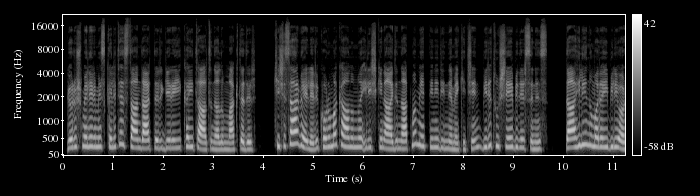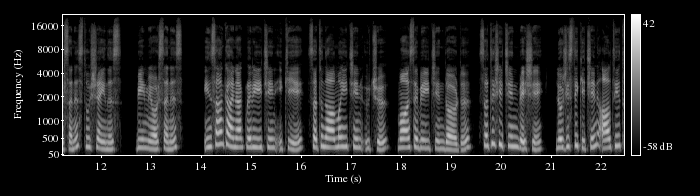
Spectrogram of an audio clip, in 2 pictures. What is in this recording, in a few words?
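Turkish, female, IVR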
